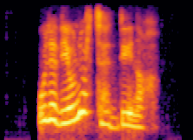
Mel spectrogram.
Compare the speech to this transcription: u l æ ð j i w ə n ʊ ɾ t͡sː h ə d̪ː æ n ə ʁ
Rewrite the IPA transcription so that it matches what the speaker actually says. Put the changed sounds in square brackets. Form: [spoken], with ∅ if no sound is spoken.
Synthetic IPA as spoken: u l æ ð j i w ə n ʊ ɾ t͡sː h ə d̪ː [i] n ə ʁ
